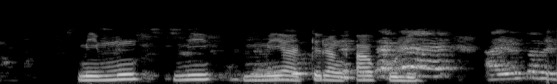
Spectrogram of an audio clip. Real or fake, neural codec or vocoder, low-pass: real; none; 5.4 kHz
